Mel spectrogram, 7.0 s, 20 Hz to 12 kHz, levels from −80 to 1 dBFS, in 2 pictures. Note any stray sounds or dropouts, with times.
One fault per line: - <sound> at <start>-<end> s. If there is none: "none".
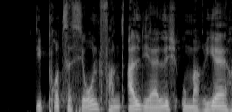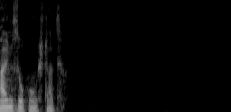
none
